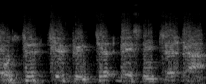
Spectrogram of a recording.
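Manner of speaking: mocking, botched fake local dialect. Mocking people who try to talk like them: mocking outsiders faking our way of talking. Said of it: "when people try and talk like us".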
